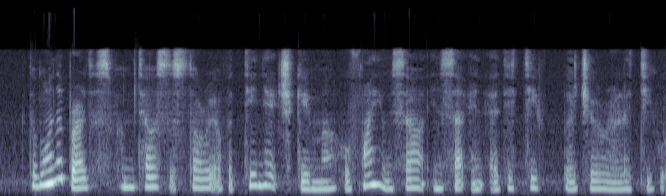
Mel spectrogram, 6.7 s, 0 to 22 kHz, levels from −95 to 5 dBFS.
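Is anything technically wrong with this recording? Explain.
Yes. Throughout the clip, the resampler was restarted on every block. Each 50 ms block was converted on its own, which fits a 44.1 kHz to 48 kHz conversion, leaving a small error at every block edge. This produces a steady tick at 20 Hz that sits under the speech.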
